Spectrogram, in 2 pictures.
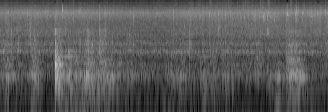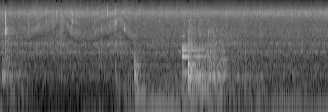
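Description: Oil frying steadily in a pan for gongura chicken, a continuous close sizzle broken by a few louder stirring scrapes and clatters, with no talking.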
